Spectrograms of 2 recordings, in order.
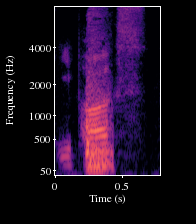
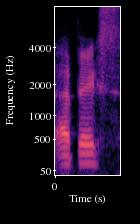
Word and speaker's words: epochs: uh well everybody put like everybody at tams pronounces it epochs but i searched it up and this pronounced epics so i'm just gonna pronounce it that way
